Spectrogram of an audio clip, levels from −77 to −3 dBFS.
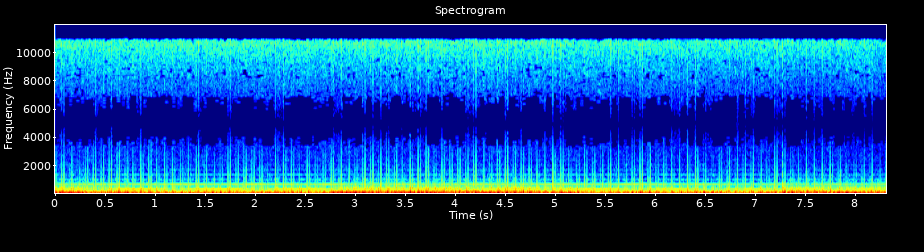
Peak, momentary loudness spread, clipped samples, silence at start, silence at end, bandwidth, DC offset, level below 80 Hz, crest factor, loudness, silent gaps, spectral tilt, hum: -2 dBFS; 6 LU; under 0.1%; 0 s; 0 s; 11.5 kHz; under 0.1%; -22 dBFS; 16 dB; -20 LUFS; none; -7.5 dB/octave; none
